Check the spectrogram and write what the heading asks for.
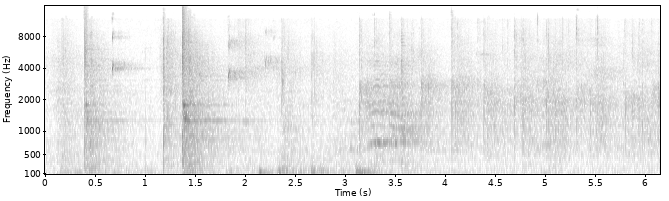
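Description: Squash ball cracking off rackets and the court walls during a rally, several sharp hits in the first couple of seconds, with shoes squeaking on the court floor. Crowd noise then swells and fades as the rally ends.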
